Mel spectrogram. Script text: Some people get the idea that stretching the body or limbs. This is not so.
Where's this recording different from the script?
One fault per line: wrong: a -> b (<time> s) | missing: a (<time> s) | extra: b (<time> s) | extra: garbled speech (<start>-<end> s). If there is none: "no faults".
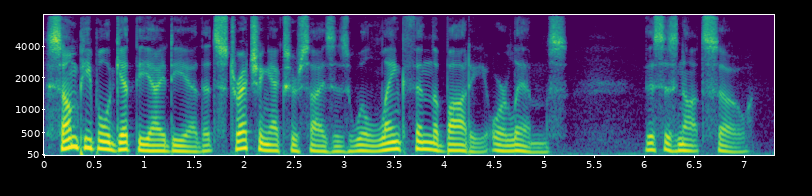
extra: exercises will lengthen (2.3 s)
